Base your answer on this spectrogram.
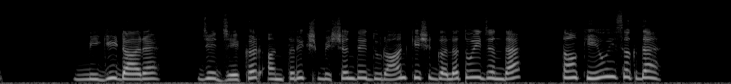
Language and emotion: Dogri, fearful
